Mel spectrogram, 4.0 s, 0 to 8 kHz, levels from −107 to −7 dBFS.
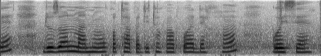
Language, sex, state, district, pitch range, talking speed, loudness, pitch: Assamese, female, Assam, Sonitpur, 215-235 Hz, 120 wpm, -16 LUFS, 225 Hz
